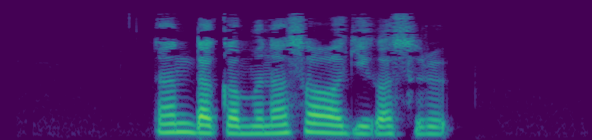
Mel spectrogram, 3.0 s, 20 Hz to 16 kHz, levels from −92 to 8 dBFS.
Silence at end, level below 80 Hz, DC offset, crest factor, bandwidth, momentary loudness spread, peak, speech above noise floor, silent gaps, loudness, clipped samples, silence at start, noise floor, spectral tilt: 0.75 s; -76 dBFS; under 0.1%; 20 dB; 11.5 kHz; 9 LU; -4 dBFS; 61 dB; none; -22 LUFS; under 0.1%; 0.8 s; -82 dBFS; -5.5 dB/octave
